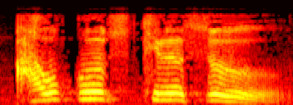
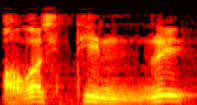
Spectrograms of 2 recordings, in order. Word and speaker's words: 아우구스티누스: 하나는 성 아우구스티누스, 우리가 흔히 이름은 라틴어로 얘기하면 성 아우구스티누스라고 하고요. 우리식으로 영어식으로 하면 어거스틴을 이렇게 발음합니다. 어거스틴의 어머니 모니카와 네로 황제 어머니 아그리피나가 그들입니다.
